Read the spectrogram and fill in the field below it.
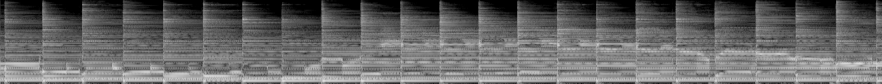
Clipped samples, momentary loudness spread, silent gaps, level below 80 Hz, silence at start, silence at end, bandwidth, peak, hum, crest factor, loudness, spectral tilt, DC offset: under 0.1%; 2 LU; none; -44 dBFS; 0 s; 0 s; over 20 kHz; 0 dBFS; none; 14 dB; -13 LUFS; -4 dB/octave; under 0.1%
